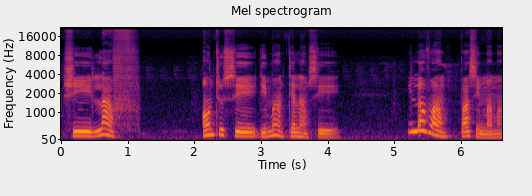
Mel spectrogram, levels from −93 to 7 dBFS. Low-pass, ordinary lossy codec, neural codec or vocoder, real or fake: none; none; none; real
